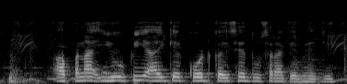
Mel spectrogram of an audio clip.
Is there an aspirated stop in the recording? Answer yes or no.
no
